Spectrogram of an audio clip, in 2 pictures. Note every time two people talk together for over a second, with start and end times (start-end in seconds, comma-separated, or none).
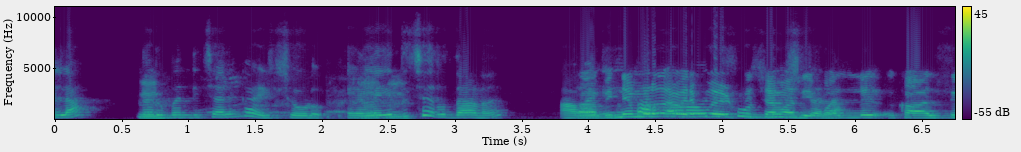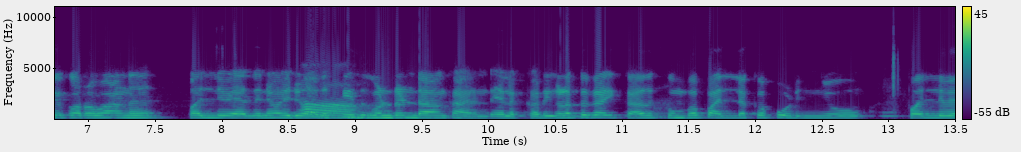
3.9-5.8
